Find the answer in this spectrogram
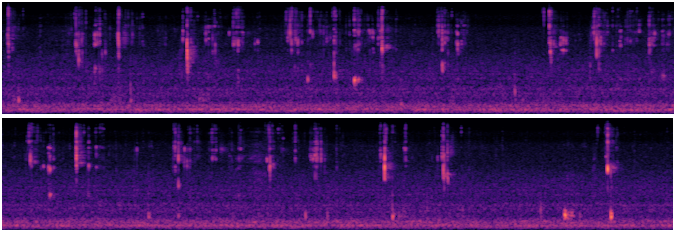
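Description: A person chewing food close to the microphone: irregular wet mouth clicks and smacks, several a second at times, over a low steady hum.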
